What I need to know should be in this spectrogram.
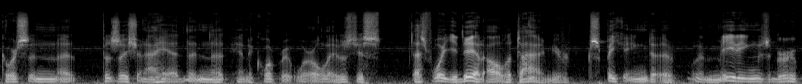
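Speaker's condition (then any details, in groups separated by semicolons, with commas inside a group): Spasmodic dysphonia; adult onset, diagnosed by otolaryngologist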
